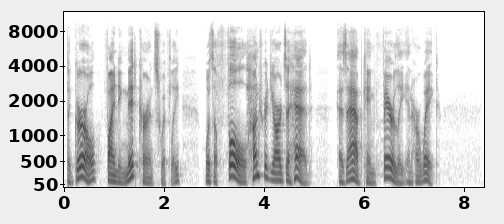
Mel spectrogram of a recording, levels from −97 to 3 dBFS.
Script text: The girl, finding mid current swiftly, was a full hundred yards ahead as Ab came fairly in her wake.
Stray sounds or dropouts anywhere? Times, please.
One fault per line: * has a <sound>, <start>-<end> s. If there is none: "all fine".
all fine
